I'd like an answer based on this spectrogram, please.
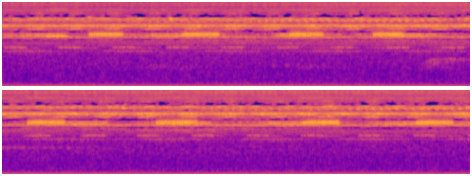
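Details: Park crickets at evening, an unbroken shrill chorus of high trills with a lower chirp pulsing about twice a second; a faint brief tone briefly rises midway.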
